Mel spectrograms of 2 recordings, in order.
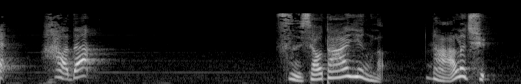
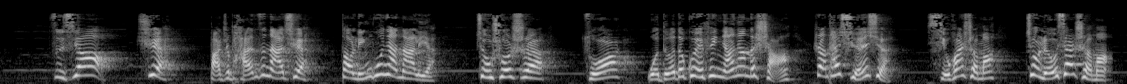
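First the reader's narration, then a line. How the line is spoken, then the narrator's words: Calling outward. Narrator (Chinese): 向外喊了一声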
